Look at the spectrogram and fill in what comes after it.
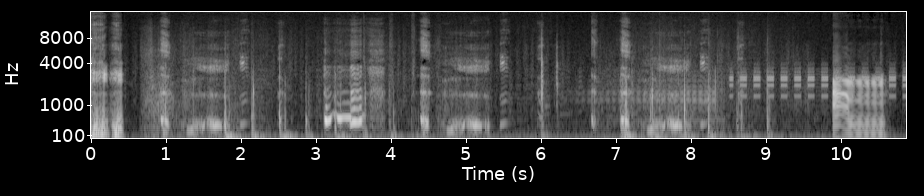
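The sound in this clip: Telephone keypad tone as someone dials an emergency number, one brief bright electronic beep near the end, after stretches of animated voices, snickering and whimpering.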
